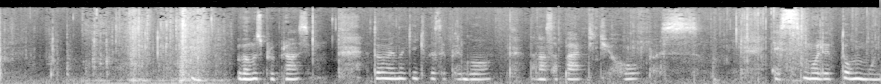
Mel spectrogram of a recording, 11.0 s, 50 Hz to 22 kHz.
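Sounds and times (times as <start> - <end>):
items slipped into a shopping bag rustling: 0.0 - 3.0, 9.1 - 11.0
speech: 3.0 - 4.0, 4.7 - 8.6, 9.7 - 11.0.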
